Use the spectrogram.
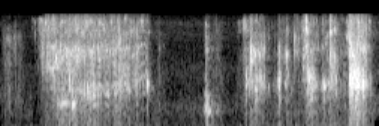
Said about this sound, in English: I am from the continent of Senegal, so in putting the water here, it's very, very crucial that I don't come before my ancestors with a stale face. I wash my hands and my elbows.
